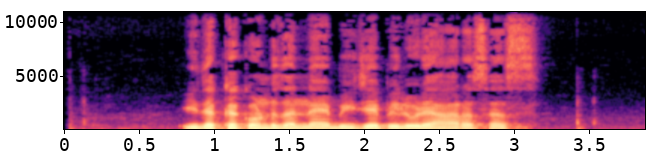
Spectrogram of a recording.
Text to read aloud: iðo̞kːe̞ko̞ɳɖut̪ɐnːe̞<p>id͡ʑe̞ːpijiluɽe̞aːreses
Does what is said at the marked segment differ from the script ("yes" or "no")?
yes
